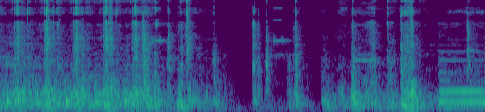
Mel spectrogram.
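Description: A sewing machine zigzag stitches across the pleats and strings of a cloth face mask, fast rhythmic clattering of the needle in short bursts with a brief pause midway, close and clear.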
